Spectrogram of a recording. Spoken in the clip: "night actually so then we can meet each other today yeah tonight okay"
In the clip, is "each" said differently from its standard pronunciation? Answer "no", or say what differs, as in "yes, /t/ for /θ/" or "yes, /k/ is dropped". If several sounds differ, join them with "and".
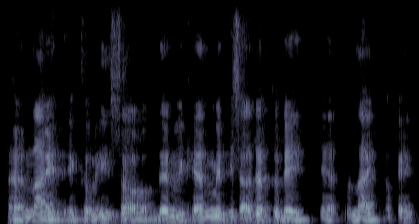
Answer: yes, /s/ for /tʃ/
